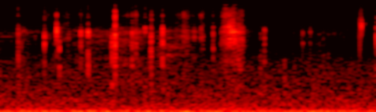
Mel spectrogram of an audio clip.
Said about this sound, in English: Is it, well, that's a lot of noise. Is that both wrapper and crunching noise? Yes.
